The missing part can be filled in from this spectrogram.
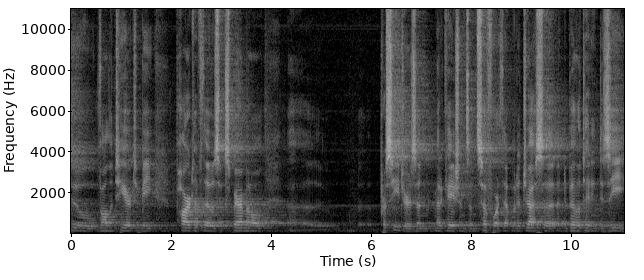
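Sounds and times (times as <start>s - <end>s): man's voice reverberating: 0.0s - 11.0s.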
